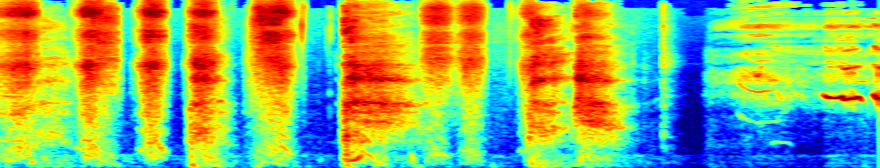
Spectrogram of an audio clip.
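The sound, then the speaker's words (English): A rapid series of loud, wet nasal sniffles, about eight sharp snorting breaths in quick succession, followed by a few faint squeaky noises near the end. “Not flushing the toilet versus sniffles.”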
